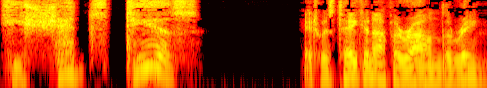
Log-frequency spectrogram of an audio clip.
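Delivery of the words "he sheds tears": high, swooping hissed voice. Narrating a voice in the circle as he sinks to the floor, hissed. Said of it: "A voice hissed".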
